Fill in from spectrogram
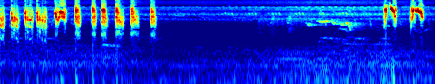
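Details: Clamorous reed warbler in continuous song, suited to tutoring other birds: a quick burst of scratchy, chirping notes, a pause of about two seconds with faint soft notes, then the chatter starts again.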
